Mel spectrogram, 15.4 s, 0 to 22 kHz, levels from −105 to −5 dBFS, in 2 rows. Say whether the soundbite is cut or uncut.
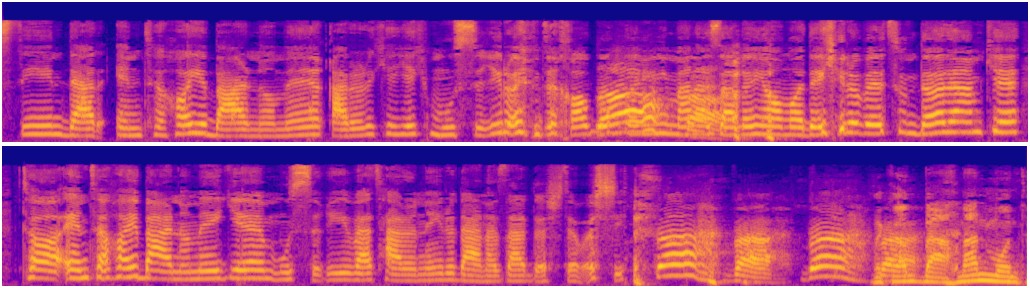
cut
